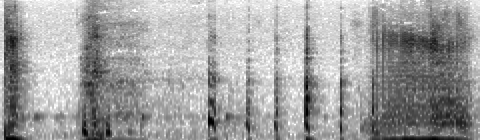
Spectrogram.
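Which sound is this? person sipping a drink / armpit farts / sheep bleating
armpit farts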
